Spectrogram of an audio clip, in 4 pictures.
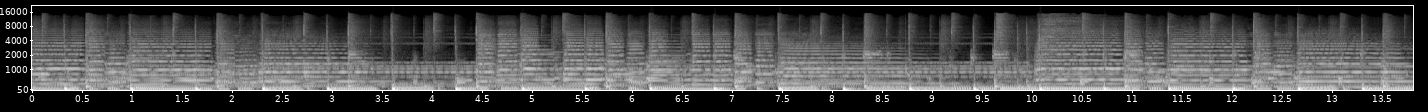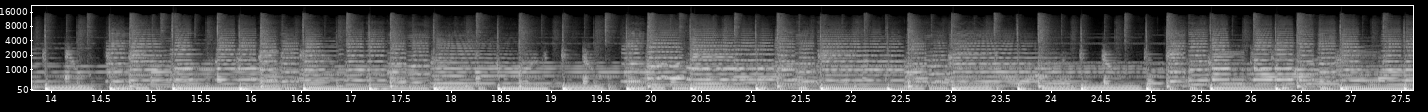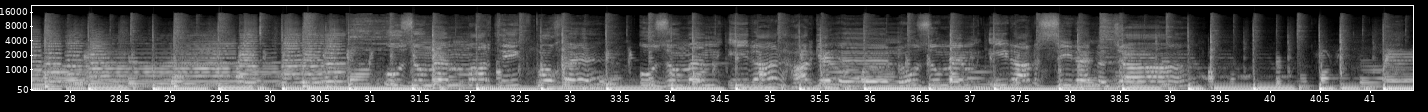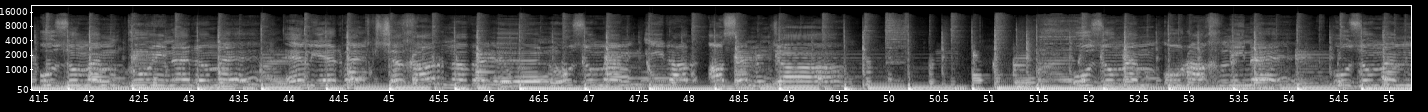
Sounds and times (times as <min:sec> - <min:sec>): Music: 0:00.0 - 0:55.2.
